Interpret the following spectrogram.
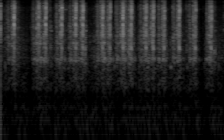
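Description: Typewriter sound effect: a quick run of key clicks, several a second, as text is typed out.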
